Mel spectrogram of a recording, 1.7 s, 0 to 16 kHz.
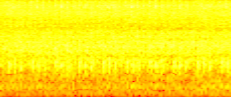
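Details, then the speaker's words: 2019 Toyota Hilux 2GD diesel idling after a timing chain repair: steady even light clatter, with the earlier internal engine noise gone. "So yung ingay sa loob ng engine ay wala na."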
